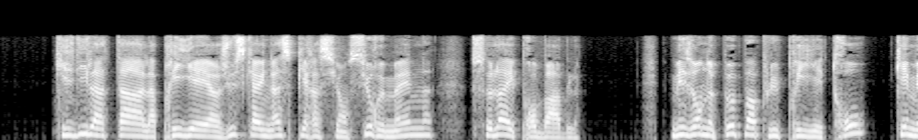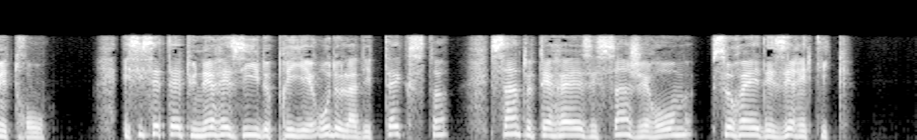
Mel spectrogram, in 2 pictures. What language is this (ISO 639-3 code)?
fra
